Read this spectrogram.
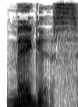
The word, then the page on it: magus: British English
